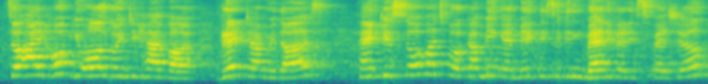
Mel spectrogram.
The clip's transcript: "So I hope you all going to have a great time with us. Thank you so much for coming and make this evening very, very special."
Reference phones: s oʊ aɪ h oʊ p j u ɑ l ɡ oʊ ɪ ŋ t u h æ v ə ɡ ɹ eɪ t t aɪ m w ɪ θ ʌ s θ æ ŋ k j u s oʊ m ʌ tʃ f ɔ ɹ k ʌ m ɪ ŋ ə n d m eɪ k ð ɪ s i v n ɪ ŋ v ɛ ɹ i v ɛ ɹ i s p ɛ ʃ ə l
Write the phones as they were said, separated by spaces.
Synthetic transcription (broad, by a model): s oʊ aɪ h oʊ p j u ɑ l ɡ oʊ ɪ ŋ t u h æ v ə ɡ ɹ eɪ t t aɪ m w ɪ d ʌ s t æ ŋ k j u s oʊ m ʌ tʃ f ɔ ɹ k ʌ m ɪ ŋ ə n d m eɪ k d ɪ s i v n ɪ ŋ v ɛ ɹ i v ɛ ɹ i s p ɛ ʃ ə l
